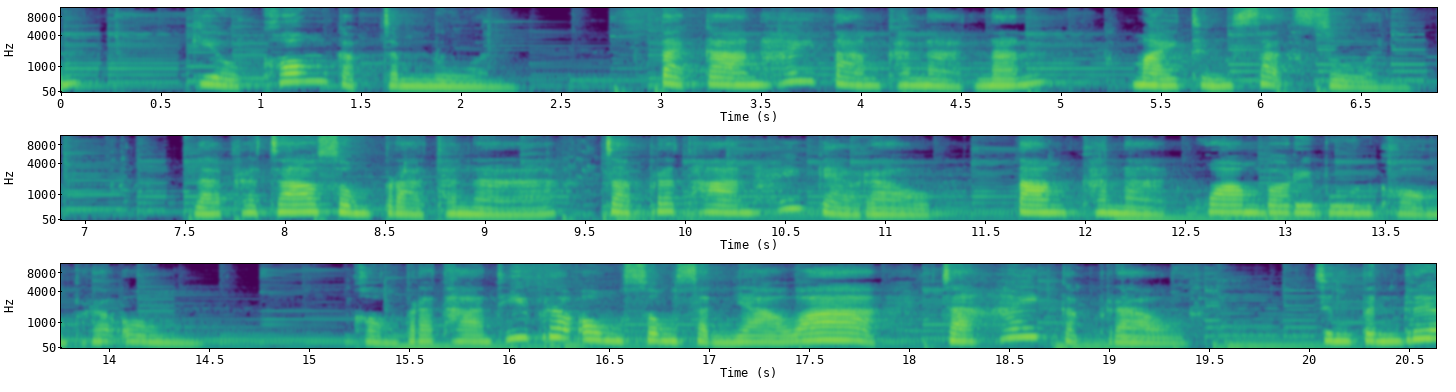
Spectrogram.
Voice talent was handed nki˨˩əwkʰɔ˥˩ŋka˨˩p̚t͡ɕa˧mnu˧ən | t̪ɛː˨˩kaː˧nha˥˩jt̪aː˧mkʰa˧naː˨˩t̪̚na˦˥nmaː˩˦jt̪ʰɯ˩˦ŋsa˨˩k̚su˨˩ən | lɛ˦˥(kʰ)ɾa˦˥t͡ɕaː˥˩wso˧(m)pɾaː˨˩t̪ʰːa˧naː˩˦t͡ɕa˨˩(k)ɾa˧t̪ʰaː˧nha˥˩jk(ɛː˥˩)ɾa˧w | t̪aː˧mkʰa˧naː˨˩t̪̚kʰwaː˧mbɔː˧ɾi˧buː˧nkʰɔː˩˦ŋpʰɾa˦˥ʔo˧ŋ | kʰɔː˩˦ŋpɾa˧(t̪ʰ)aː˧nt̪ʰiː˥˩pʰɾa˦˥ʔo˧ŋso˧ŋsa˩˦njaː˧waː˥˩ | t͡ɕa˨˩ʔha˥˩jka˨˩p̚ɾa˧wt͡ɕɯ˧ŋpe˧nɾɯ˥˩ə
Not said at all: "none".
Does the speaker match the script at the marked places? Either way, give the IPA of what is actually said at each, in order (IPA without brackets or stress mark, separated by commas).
pʰ, ŋ, p, ɛː˨˩, t̪ʰ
